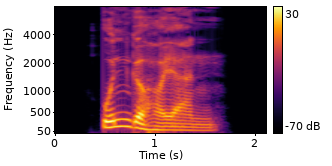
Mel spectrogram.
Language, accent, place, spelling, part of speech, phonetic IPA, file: German, Germany, Berlin, Ungeheuern, noun, [ˈʊnɡəˌhɔɪ̯ɐn], De-Ungeheuern.ogg
- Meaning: dative plural of Ungeheuer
